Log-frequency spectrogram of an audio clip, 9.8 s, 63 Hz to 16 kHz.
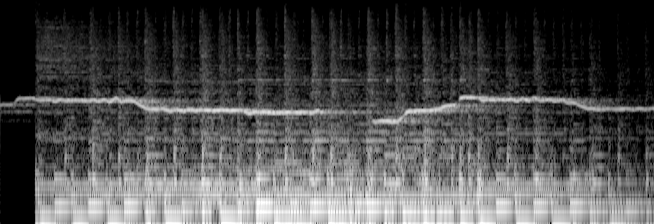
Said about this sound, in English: And this song starts with that whistling again, and it immediately comes in with a crash and a snare that is accented on the 1 and 3. This song is also in 6/8, which makes it have like a very swingy sound,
